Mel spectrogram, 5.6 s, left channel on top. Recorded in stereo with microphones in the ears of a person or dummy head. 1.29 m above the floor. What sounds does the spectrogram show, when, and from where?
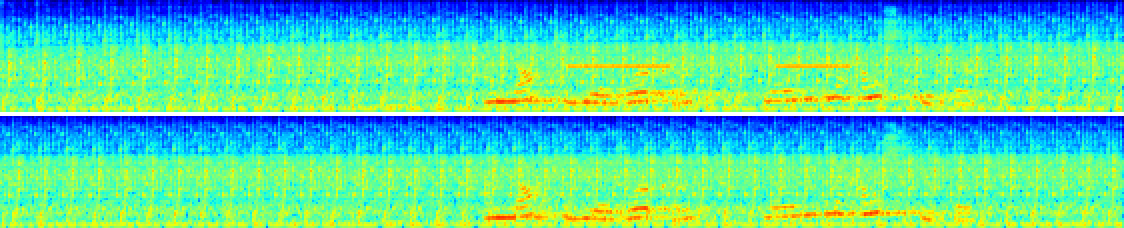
2.4 s a woman speaking: centre (ahead or behind), 1.6 m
